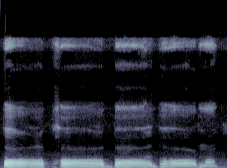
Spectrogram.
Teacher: आगे हम लोग देखते हैं प वर्ग का। तो प वर्ग का उच्चारण स्थान क्या है? ओष्ठ है।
